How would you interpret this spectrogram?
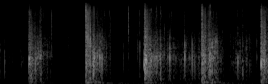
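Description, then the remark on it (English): Footsteps crunch through dry, spiky, leafy underbrush in a steady walking rhythm, five or six crackling steps with rustling between them and no voices. “They walked all day, left the trail and crunched through the spiky, leafy underbrush, scuffed calves and aching feet”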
